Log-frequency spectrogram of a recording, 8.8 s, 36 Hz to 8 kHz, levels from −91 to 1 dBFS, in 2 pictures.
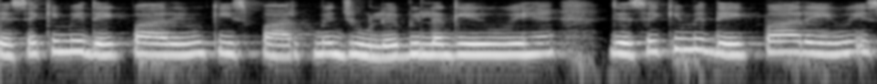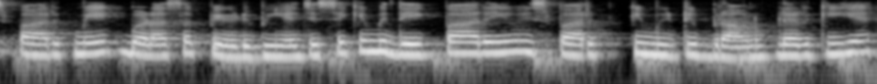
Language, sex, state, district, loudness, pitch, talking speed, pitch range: Hindi, female, Delhi, New Delhi, -15 LUFS, 245 Hz, 320 wpm, 235-265 Hz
